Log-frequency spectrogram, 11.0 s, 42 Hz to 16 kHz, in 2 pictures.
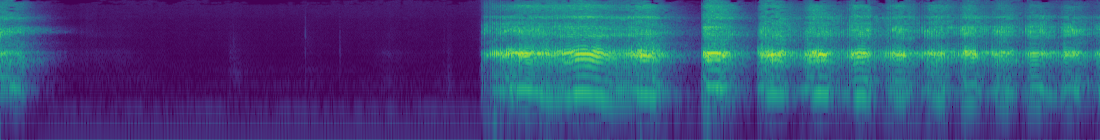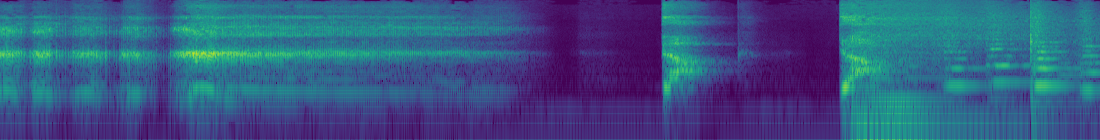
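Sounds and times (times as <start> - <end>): synthesized duck quacking: 2.4 - 7.2.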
